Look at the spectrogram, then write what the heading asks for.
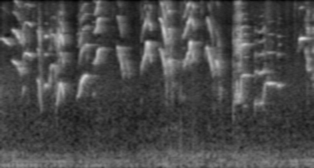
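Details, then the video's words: Tame Oriental magpie-robin delivering a rapid, busy sequence of high chirps and slurred whistles, notes crowding one after another with barely any pauses, a brief level whistle near the end. "Burung Kacer Jinak"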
